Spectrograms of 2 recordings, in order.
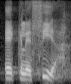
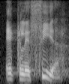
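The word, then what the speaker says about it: ekklesia: nosotros pensamos como iglesia la palabra en griego es eclesia eclesia con el acento en la y eclesia eclesia es una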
